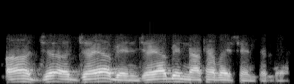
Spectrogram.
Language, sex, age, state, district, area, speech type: Gujarati, male, 30-45, Gujarat, Surat, urban, conversation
